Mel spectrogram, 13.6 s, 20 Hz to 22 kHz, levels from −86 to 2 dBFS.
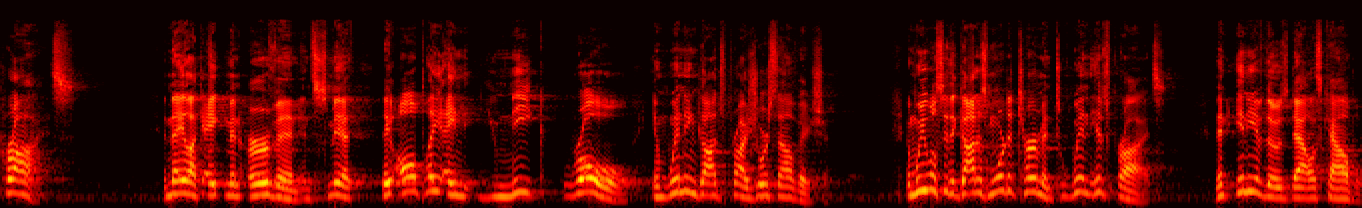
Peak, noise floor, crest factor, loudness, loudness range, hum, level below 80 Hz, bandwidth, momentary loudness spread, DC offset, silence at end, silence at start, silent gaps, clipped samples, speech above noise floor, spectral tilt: -14 dBFS; -75 dBFS; 20 dB; -34 LUFS; 4 LU; none; -86 dBFS; 16 kHz; 14 LU; under 0.1%; 0 s; 0 s; none; under 0.1%; 41 dB; -3 dB/octave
